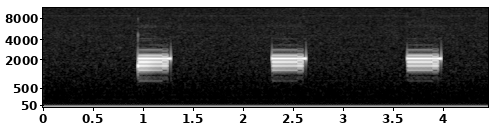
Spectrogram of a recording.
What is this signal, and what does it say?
Emergency Alert System (SAME) tones, heard as harsh buzzing bursts. It is heard from 0.8 to 4.1 s.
